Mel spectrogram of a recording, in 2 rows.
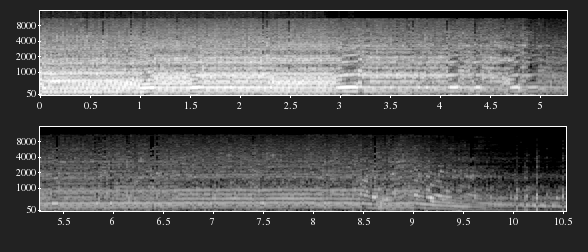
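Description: Holzfforma 395XP two-stroke chainsaw running at full throttle while cutting through a large log. It gets quieter about five seconds in, and near the end the revs fall away toward idle as the throttle is released.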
